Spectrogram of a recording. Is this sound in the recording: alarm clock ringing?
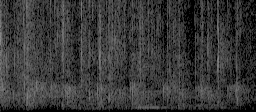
no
